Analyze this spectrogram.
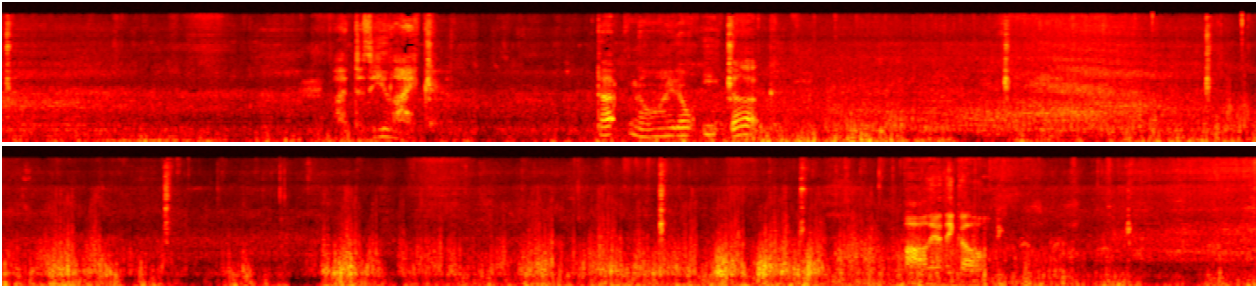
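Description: Ducklings peep.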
